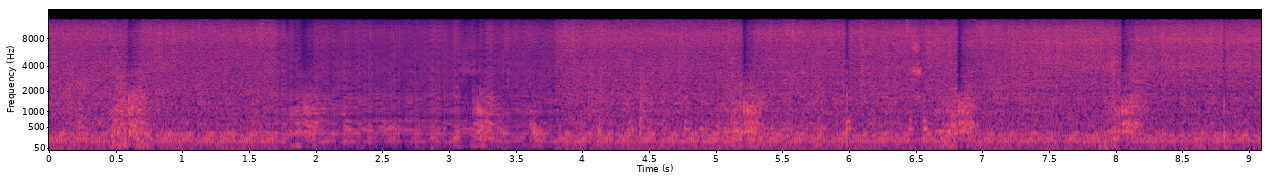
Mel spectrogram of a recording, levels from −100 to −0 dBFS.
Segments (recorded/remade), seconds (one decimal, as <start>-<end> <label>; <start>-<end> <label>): 0.0-1.7 recorded; 1.7-3.8 remade; 3.8-9.1 recorded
